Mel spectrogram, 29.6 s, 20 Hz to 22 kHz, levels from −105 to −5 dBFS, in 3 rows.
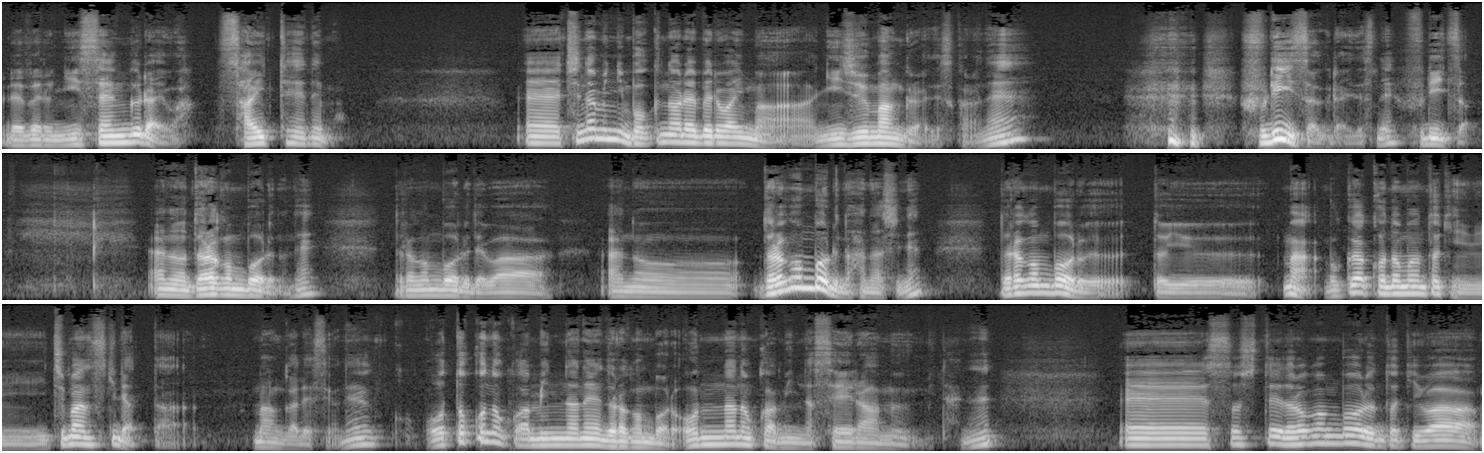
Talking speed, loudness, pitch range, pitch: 330 characters per minute, -24 LUFS, 105-145 Hz, 130 Hz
